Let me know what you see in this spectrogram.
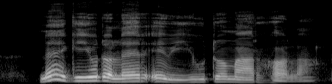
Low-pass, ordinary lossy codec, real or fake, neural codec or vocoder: none; none; real; none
